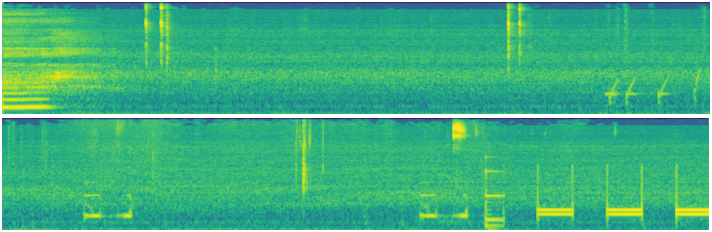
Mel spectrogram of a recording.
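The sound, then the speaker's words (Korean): Scattered clicks and a series of short keypad dialing beeps as a phone call is placed that fails to connect, followed by a regular pulsing busy tone repeating near the end; no one speaks. “어, 제가 전화 한번 해볼게요.”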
